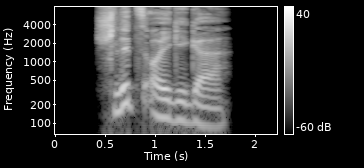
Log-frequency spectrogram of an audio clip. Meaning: 1. comparative degree of schlitzäugig 2. inflection of schlitzäugig: strong/mixed nominative masculine singular 3. inflection of schlitzäugig: strong genitive/dative feminine singular
- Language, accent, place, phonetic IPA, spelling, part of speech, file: German, Germany, Berlin, [ˈʃlɪt͡sˌʔɔɪ̯ɡɪɡɐ], schlitzäugiger, adjective, De-schlitzäugiger.ogg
